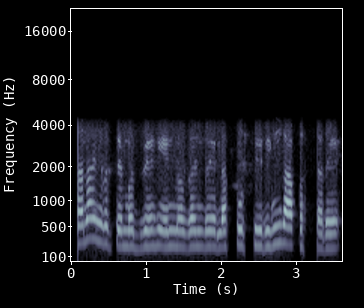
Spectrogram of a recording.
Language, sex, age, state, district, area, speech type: Kannada, female, 30-45, Karnataka, Mandya, urban, conversation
